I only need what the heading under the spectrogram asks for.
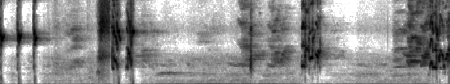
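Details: Young fighter lovebird (balibu) in the afternoon, chattering loudly in ngekek style as a lure to provoke other lovebirds into singing; harsh, shrill squeaky bursts in short clusters separated by pauses, over a low steady background hum.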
